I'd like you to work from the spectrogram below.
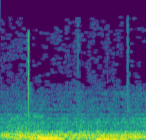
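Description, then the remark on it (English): A car engine drones low and steady as the car comes up the road toward the listeners, its pitch shifting slightly partway through, with three faint evenly spaced ticks above the rumble and no voices. “I hear him. Coming up the road toward us.”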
